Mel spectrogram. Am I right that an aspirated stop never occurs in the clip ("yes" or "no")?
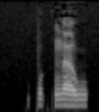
yes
